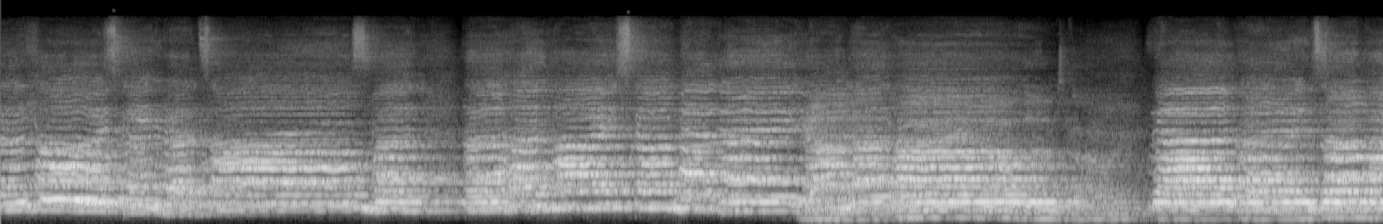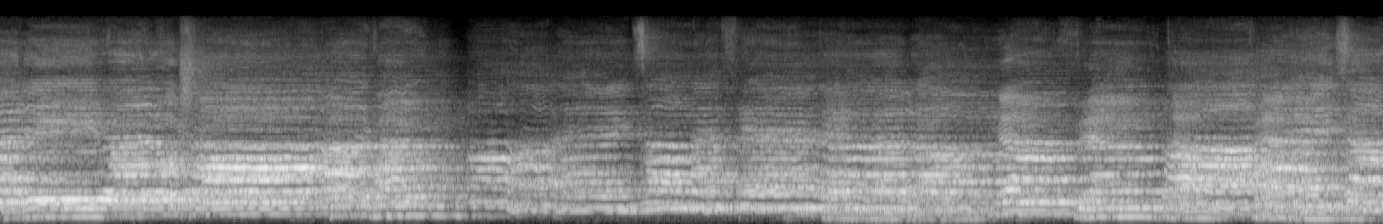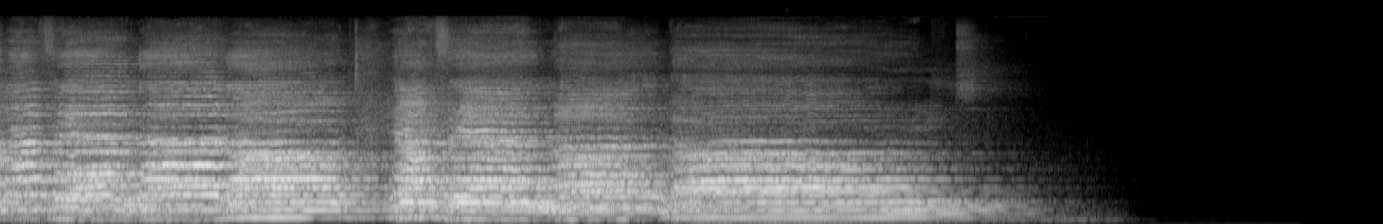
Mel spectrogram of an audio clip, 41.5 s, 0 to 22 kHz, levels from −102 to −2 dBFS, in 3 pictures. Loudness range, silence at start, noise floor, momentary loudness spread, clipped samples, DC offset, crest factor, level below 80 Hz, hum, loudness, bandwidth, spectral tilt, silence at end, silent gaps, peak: 7 LU; 0 s; under -90 dBFS; 10 LU; under 0.1%; under 0.1%; 18 dB; -64 dBFS; none; -19 LUFS; 14.5 kHz; -6 dB/octave; 3.85 s; none; -2 dBFS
